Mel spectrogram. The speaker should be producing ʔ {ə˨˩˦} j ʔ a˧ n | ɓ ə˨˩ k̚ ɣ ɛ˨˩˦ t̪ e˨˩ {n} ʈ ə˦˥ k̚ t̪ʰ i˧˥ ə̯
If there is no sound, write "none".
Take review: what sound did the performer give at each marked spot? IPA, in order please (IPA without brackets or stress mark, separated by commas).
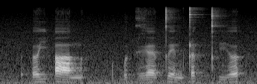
ə˧˥, n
